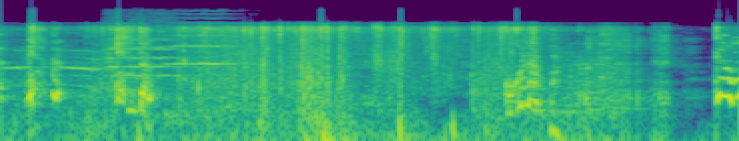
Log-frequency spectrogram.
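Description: A young woman cries out and speaks with emotion close by.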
